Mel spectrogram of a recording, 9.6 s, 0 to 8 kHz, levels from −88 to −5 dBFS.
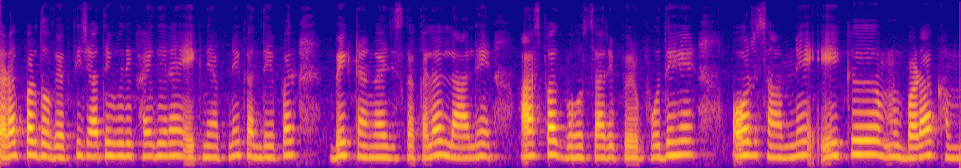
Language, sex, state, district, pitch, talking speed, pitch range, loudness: Hindi, female, Uttar Pradesh, Muzaffarnagar, 215 Hz, 220 wpm, 200-230 Hz, -19 LUFS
